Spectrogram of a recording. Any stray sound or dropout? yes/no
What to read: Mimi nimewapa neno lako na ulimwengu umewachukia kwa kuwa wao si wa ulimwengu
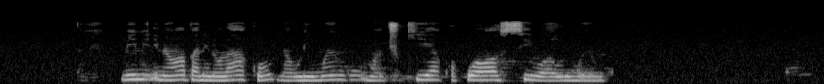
no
